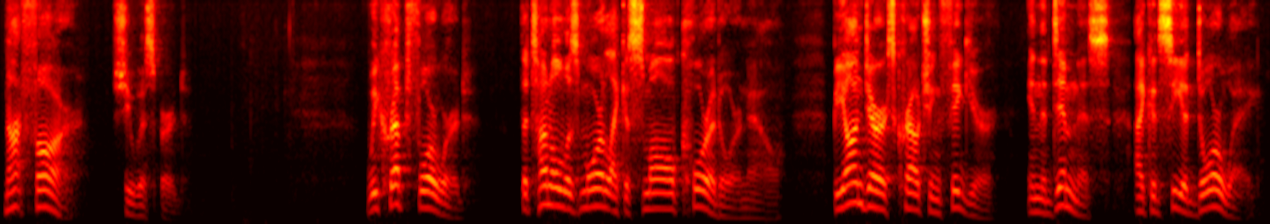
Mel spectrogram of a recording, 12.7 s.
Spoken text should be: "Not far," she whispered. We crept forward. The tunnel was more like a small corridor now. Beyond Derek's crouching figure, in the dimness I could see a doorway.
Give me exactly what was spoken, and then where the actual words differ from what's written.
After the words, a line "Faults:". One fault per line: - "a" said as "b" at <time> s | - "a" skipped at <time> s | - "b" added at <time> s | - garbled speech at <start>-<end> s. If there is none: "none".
"Not far," she whispered. We crept forward. The tunnel was more like a small corridor now. Beyond Derek's crouching figure, in the dimness I could see a doorway.
Faults:
none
